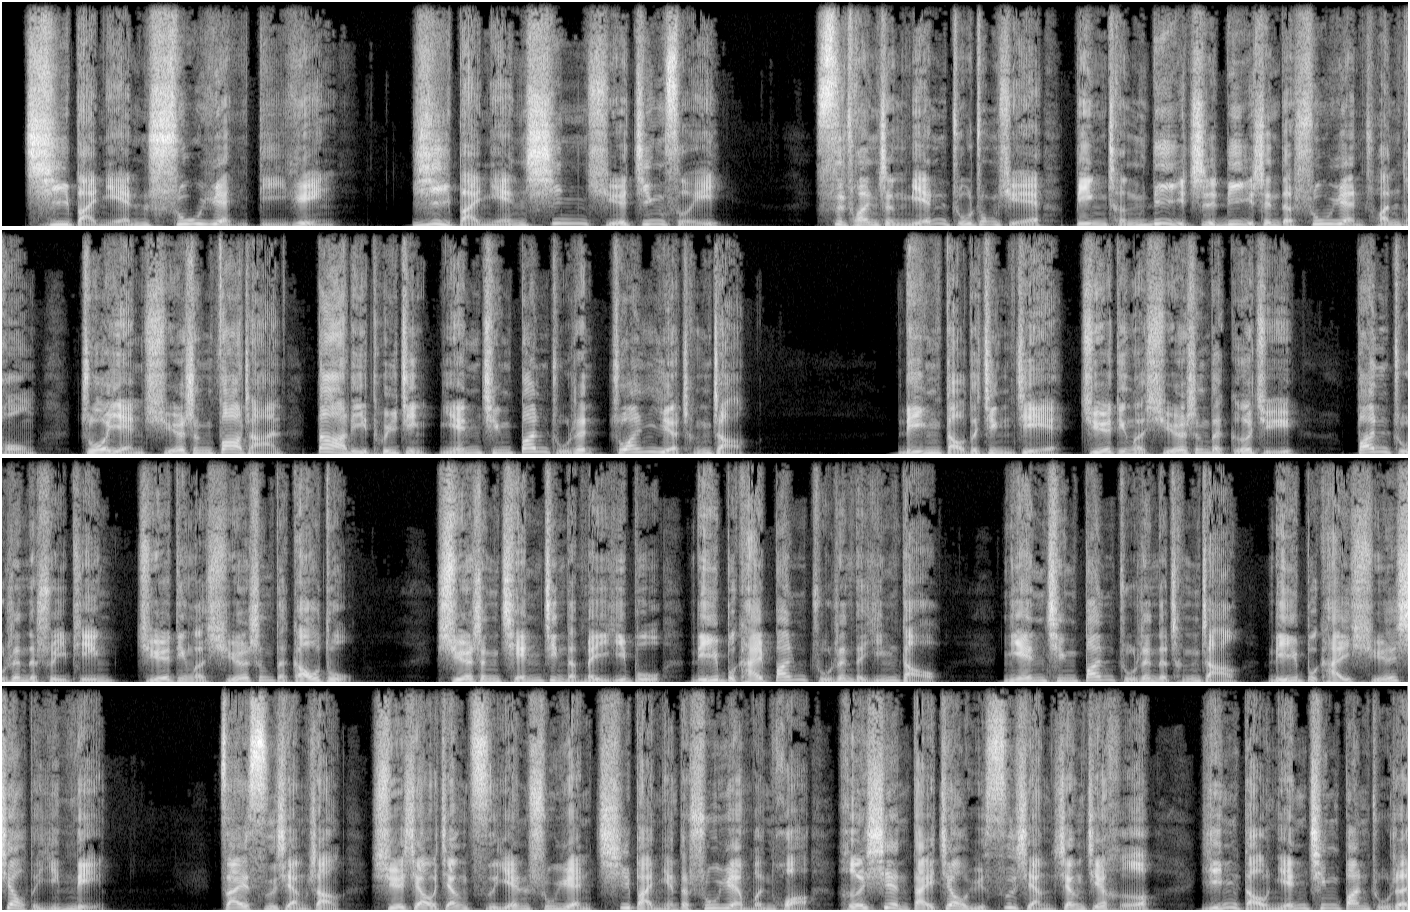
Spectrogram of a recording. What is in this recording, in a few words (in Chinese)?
男 学校 宣传配音; 四川省绵竹中学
